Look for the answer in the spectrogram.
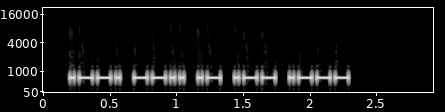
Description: Morse code, heard as a keyed tone, about 35 wpm, 700 Hz. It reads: PZAWJ
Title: Code Groups - 5 Letter:Numbers - 35wpm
